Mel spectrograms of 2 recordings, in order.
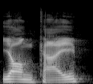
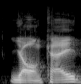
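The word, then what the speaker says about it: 四回: I remember correctly that in the case of Yong Kai is before Kai.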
